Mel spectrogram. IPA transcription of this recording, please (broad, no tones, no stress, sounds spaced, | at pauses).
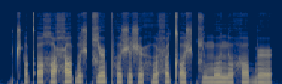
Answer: t͡ʃʼ ɔ kʼ ɔ χ ɔ ħ ɔ ɠ o ʃ t͡ɕ ə˞ pʰ o ʃ ə˞ ʃ ə˞ h u ħ u tʼ ɔ ʃ t͡ɕ u m o n o h ɔ b ə˞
